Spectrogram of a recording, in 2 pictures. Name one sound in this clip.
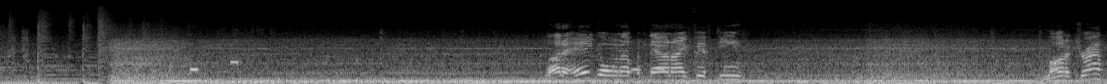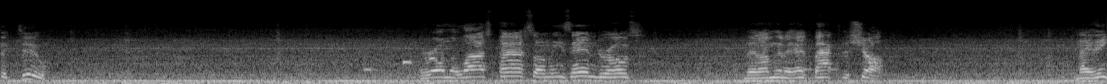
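A tractor engine drones steadily, heard from inside the cab.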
